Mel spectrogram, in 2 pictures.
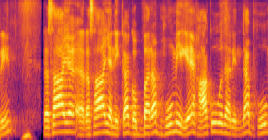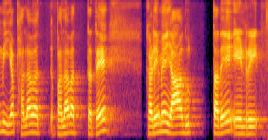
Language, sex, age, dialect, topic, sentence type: Kannada, male, 60-100, Central, agriculture, question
